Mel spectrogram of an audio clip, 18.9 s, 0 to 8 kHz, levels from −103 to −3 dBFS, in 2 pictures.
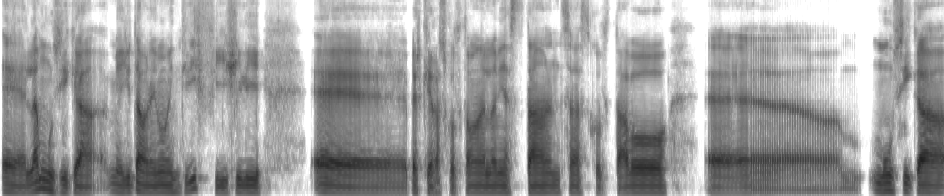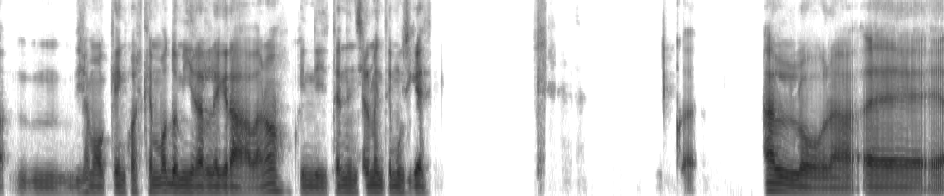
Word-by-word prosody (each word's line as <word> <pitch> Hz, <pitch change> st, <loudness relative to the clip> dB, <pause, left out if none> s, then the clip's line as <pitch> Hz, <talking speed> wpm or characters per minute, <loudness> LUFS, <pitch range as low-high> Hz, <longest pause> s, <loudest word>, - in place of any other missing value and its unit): ehm, 90 Hz, -3 st, -1 dB
la 115 Hz, -, +3 dB
musica 90 Hz, -, 0 dB
mi 100 Hz, -2 st, -5 dB
aiutava 95 Hz, 0 st, +1 dB
nei 90 Hz, -, -1 dB
momenti 90 Hz, -2 st, -2 dB
difficili, 90 Hz, -, -3 dB, 0.5 s
ehm, 80 Hz, -4 st, +1 dB
perché -, -, -2 dB
la -, -, -4 dB
ascoltavo 90 Hz, +1 st, -4 dB
nella 90 Hz, 0 st, +1 dB
mia 90 Hz, -1 st, -1 dB
stanza, 90 Hz, +1 st, 0 dB
ascoltavo, 90 Hz, +1 st, 0 dB, 0.3 s
ehm, 80 Hz, +1 st, -4 dB
musica, 100 Hz, -4 st, +2 dB
mhmm, 80 Hz, -1 st, -9 dB
diciamo 85 Hz, 0 st, -2 dB
che -, -, -2 dB
in 85 Hz, -, -1 dB
qualche -, -, -3 dB
modo 95 Hz, +1 st, +3 dB
mi 90 Hz, 0 st, +2 dB
rallegrava, 85 Hz, -3 st, +3 dB
no, 105 Hz, -2 st, +1 dB
quindi 85 Hz, -2 st, -4 dB
tendenzialmente 90 Hz, +1 st, -1 dB
musiche 85 Hz, -1 st, +1 dB, 2.3 s
C -, -, -11 dB, 0.7 s
allora, 80 Hz, -8 st, +4 dB
ehm, 80 Hz, -1 st, +2 dB
90 Hz, 105 wpm, -26 LUFS, 80-90 Hz, 2.3 s, allora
